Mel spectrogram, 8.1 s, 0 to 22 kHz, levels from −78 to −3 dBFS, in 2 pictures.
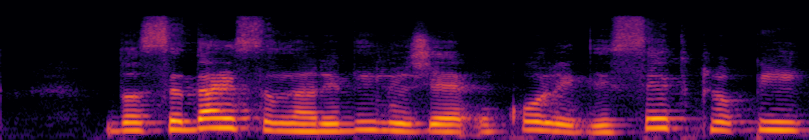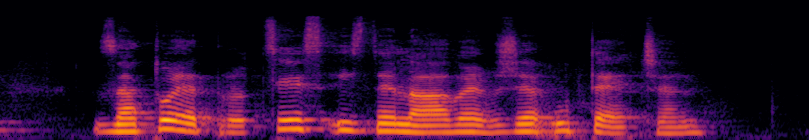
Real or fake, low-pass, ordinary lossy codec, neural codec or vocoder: fake; 14.4 kHz; none; codec, 44.1 kHz, 2.6 kbps, DAC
